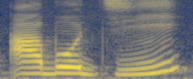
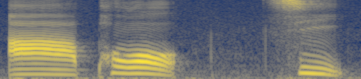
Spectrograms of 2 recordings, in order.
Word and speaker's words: 아버지: Cara pelafalan dan pengucapannya po ya teman-teman, nyebutnya aboji tapi apoji yang berarti ayah.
